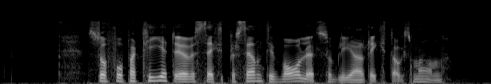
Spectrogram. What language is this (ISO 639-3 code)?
swe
